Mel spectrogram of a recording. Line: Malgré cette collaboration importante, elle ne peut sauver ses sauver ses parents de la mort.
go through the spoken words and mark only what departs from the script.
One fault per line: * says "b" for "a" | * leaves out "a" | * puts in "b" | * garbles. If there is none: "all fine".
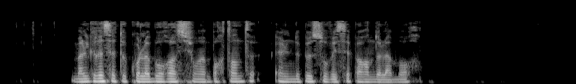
* leaves out "sauver ses"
